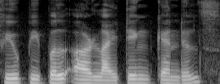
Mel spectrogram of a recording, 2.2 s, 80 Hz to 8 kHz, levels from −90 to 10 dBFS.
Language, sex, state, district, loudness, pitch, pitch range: English, male, Assam, Kamrup Metropolitan, -18 LUFS, 130 Hz, 120-135 Hz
